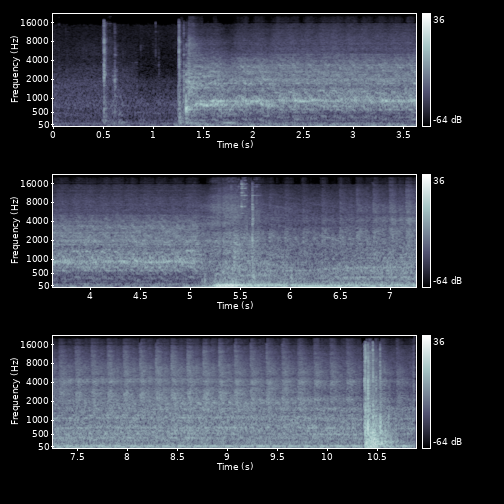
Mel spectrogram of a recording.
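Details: Bentley T started after sitting a few months, cold start mechanism deliberately not triggered; starter cranks briefly, engine catches and settles into a fairly quiet, steady idle, quieter than before; owner suspects the rear brake pump has a snapped rod — normal cold start.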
